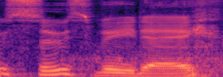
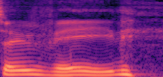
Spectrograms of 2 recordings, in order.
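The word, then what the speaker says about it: sous vide: All right, we'll do Seuss V-Day. Did you say Seuss Vday? Yeah. Whatever. What? How is it? How is it pronounced? Suvid.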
